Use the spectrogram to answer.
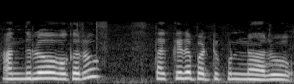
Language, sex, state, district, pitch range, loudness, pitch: Telugu, female, Andhra Pradesh, Annamaya, 245-270 Hz, -13 LUFS, 255 Hz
